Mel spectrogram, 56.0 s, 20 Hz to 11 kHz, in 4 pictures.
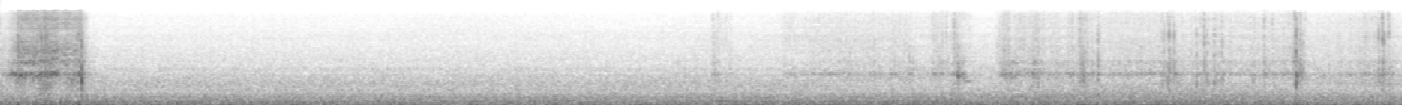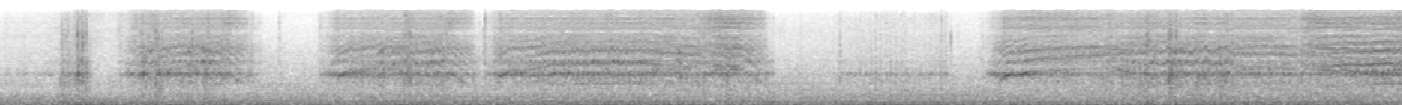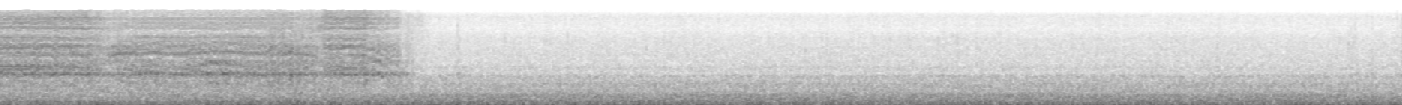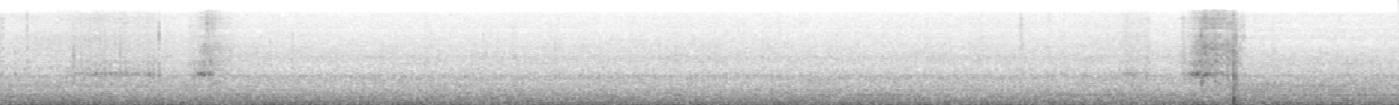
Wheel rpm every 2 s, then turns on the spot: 40, 0, 0, 0, 10, 20, 20, 50, 60, 110, 120, 20, 150, 160, 160, 140, 0, 0, 0, 0, 0, 10, 0, 0, 0, 0, 10, 10.
8-14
